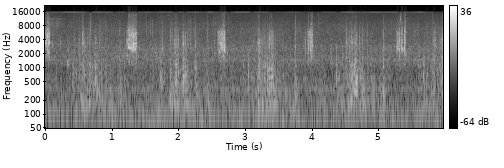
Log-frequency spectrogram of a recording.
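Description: A car moving on a wet road in the rain, heard from inside: a steady low engine and tyre rumble, with a short hiss that comes back about every second and a half.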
